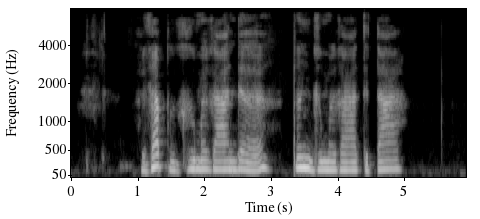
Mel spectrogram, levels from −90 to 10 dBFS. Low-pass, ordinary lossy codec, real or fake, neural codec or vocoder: 7.2 kHz; Opus, 64 kbps; fake; codec, 16 kHz, 4 kbps, FreqCodec, larger model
